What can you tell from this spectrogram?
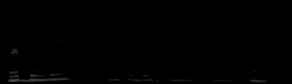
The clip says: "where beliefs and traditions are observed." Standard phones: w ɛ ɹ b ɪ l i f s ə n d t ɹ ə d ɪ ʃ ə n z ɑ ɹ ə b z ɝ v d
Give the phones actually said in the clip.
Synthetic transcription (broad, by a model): w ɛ ɹ b ɪ l i f s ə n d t ɹ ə d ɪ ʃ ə n s ɑ ɹ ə b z ɝ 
